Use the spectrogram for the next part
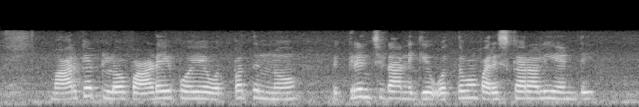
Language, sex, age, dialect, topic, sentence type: Telugu, female, 25-30, Utterandhra, agriculture, statement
